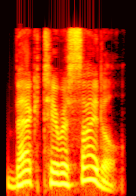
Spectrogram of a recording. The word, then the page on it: bactericidal: British English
